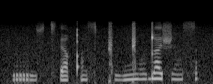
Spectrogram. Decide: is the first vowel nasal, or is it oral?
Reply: oral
